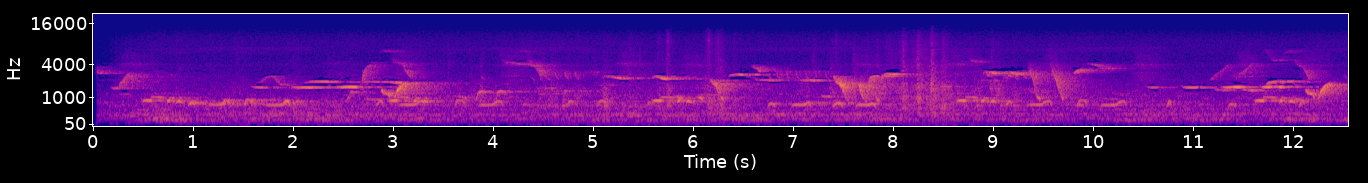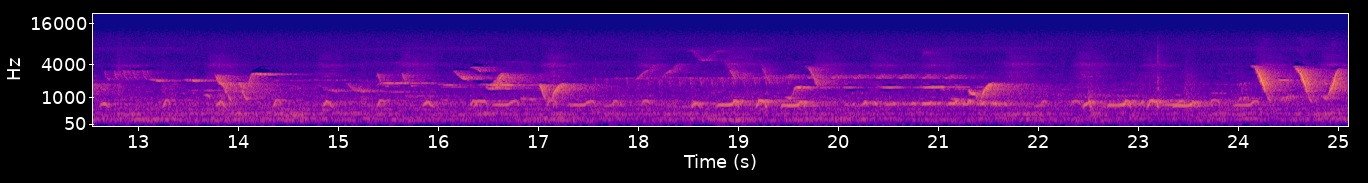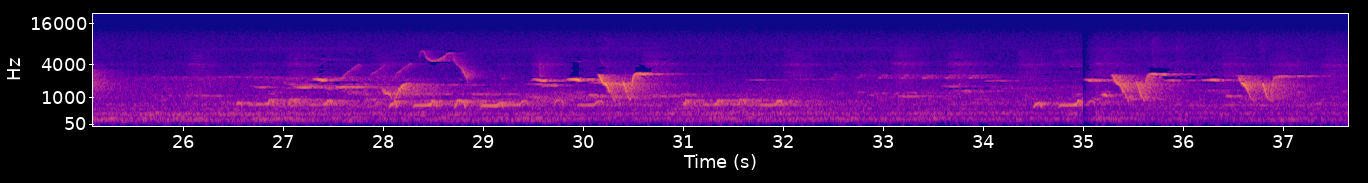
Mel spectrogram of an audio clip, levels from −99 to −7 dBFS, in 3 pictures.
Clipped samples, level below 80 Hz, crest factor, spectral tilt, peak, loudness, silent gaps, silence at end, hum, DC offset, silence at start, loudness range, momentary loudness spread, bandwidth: under 0.1%; -90 dBFS; 26 dB; -2.5 dB/octave; -18 dBFS; -43 LUFS; none; 0 s; none; under 0.1%; 0.05 s; 9 LU; 17 LU; 16 kHz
